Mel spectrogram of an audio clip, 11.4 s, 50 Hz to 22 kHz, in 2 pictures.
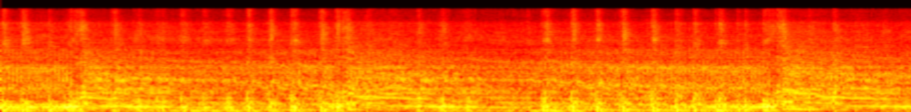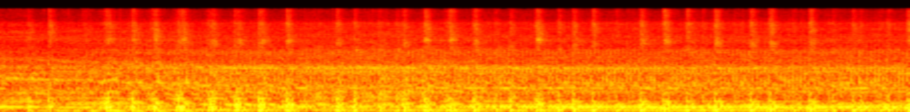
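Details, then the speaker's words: Rebuilt Yamaha YZ250 two-stroke (270cc) motocross bike after full bottom-end rebuild, third start of break-in, warm: crisp crackle rising cleanly on short blips and dropping back to steady idle; normal idle and revving, sounding good. "but looking good sounding good man so pleased"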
